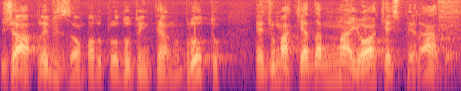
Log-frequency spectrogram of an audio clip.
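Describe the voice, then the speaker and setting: A man speaks with vocal fry. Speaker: news anchor. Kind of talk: TV news bulletin anchor read.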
